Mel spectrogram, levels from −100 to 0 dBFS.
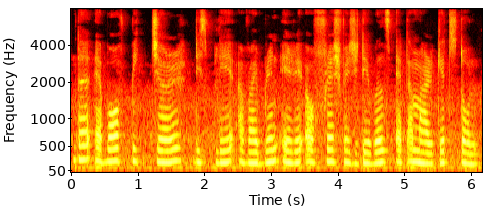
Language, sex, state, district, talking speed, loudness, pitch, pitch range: English, female, Assam, Kamrup Metropolitan, 135 wpm, -15 LUFS, 210 Hz, 200-220 Hz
